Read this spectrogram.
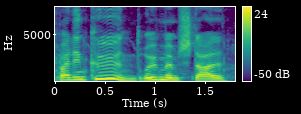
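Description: A woman's voice: a little high, animated, normal speed, warm tone, lightly acted. A woman acting as a wary farm woman in a radio drama, plain-spoken and pointed. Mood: matter-of-fact. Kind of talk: German radio play dialogue.

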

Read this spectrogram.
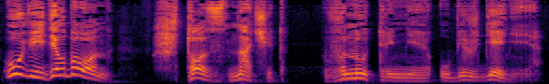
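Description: An actor as the wry narrator of a classic novel in an audio drama, speaking with ironic relish and deliberate, expressive phrasing. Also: male voice, on the low side, no room sound, studio quality, heavily acted.

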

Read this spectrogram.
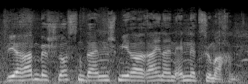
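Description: Earnest, insistent schoolboy, noisy ambience. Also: male voice, sits high, animated, fast talker, fairly bright tone. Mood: urgent, insistent. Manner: urgent, persuasive. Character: earnest teenage schoolboy, devoted movement believer. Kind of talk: radio drama acting. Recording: radio play with noisy outdoor ambience.

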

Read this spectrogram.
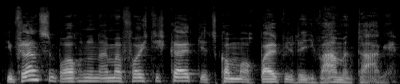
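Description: An actor in a German radio play playing a fussy, self-important village pharmacist with a pompous, expressive manner. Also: male voice, mid-range voice, brisk. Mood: awkward, fussy.

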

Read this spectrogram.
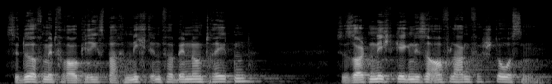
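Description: An actor playing a stern judge in a radio play, reading a ruling in a formal, measured, authoritative manner. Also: male voice, medium pitch, lightly acted. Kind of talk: radio play courtroom pronouncement. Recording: long reverberant hall.

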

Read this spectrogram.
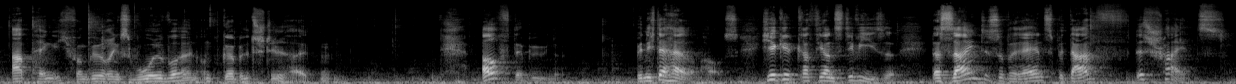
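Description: A man's voice: medium pitch, a bit bright, slight background noise. A suave, ironic man of the theatre. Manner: polished, aphoristic, ironic. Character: vain, cultivated man of the theatre, champion of artifice. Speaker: stage actor and theatre director. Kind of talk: radio drama.

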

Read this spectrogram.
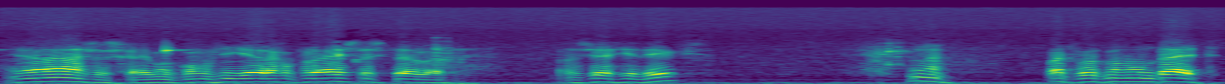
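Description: A man's voice: medium pitch, normal speed, slight background noise, lightly acted. An actor playing a wry, teasing middle-aged police inspector in a Dutch radio play, nonchalant and colloquial in his talk. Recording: muffled phone-like old radio recording.

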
